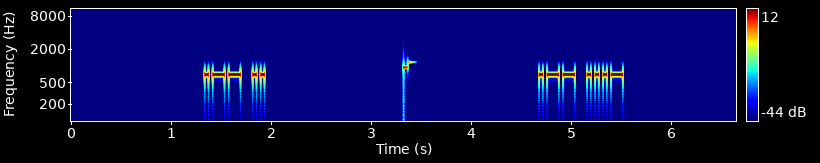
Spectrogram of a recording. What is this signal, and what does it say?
Morse code, heard as a keyed tone, about 29 wpm, 700 Hz. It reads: WI WV
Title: US States and Canadian Provinces 30wpm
